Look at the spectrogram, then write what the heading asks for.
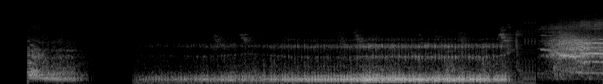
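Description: A cougar gives a long, raspy, throaty growl that swells and holds for several seconds.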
